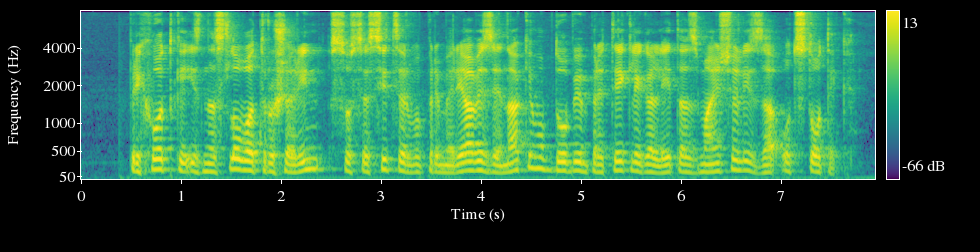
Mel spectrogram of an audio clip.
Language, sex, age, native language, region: Slovenian, male, 50-59, Slovenian, Savinja region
